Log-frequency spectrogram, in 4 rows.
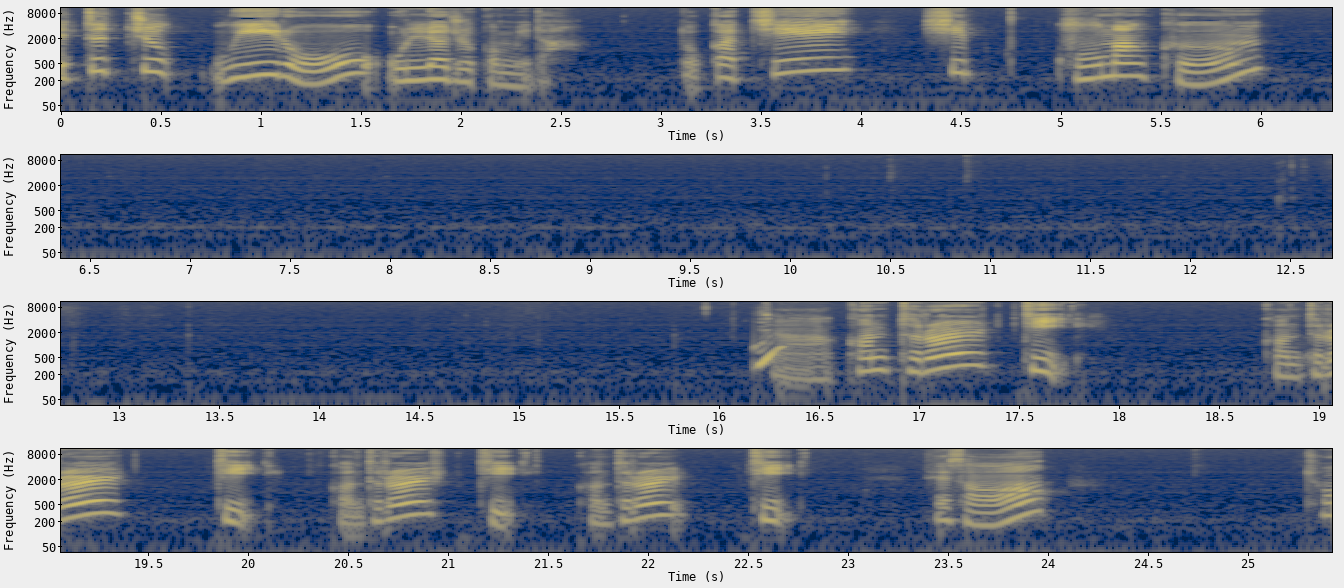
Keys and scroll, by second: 17.4 super+d, 19.8 super+d, 21.0 super+d, 22.5 super+d.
